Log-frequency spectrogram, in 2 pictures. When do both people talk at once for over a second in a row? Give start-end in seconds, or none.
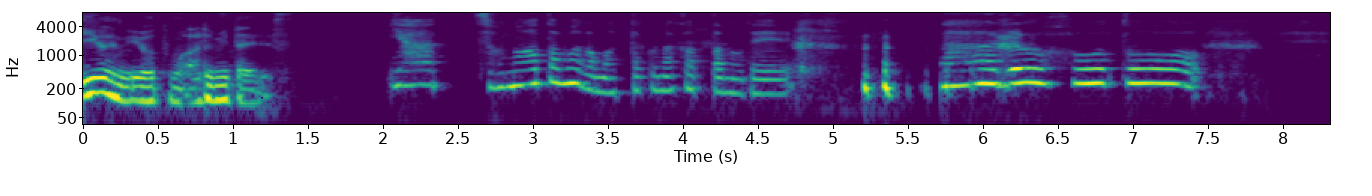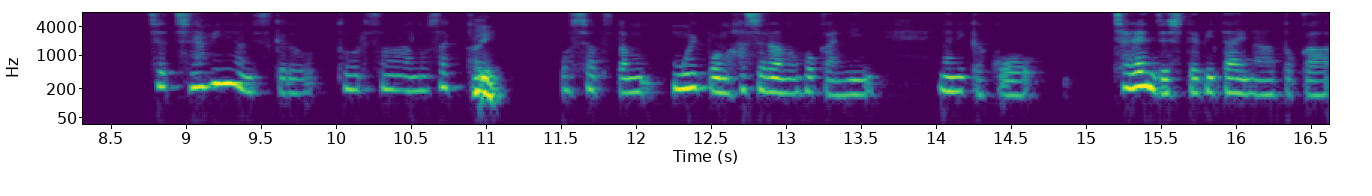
none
